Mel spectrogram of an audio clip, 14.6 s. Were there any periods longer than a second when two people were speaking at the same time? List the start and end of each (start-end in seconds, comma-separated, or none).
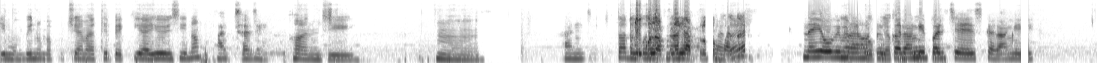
11.2-12.6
